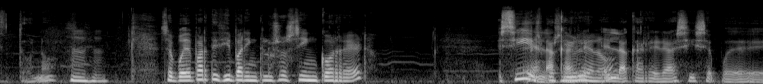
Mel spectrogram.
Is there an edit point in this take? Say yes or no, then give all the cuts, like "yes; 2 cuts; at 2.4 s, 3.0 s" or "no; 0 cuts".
no; 0 cuts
